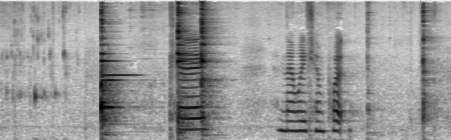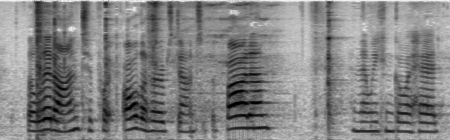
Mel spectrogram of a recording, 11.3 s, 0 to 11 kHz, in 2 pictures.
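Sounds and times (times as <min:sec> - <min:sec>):
tea poured through a tea strainer into a glass French press: 0:00.0 - 0:01.1
speech: 0:03.5 - 0:04.5, 0:06.0 - 0:09.1, 0:10.0 - 0:11.2.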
